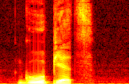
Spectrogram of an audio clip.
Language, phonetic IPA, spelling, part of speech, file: Polish, [ˈɡwupʲjɛt͡s], głupiec, noun, Pl-głupiec.ogg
